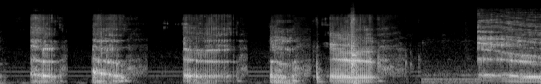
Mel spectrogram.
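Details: Burping: five or six loud voiced belches in a row with faint music behind; repeated burping.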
